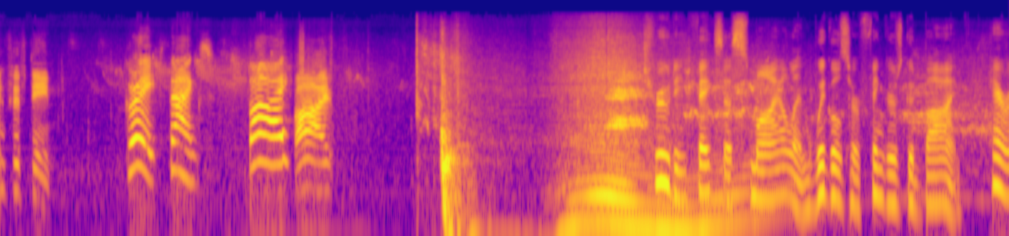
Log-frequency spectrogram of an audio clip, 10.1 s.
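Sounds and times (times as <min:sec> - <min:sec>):
speech: 0:00.0 - 0:00.7, 0:01.3 - 0:03.5, 0:06.6 - 0:10.0
car pulling away from the curb: 0:04.2 - 0:10.0
thump: 0:04.4 - 0:04.8.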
